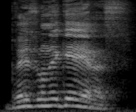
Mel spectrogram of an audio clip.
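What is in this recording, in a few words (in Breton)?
"brezhonegerez", Breton; petit precis de prononciation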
